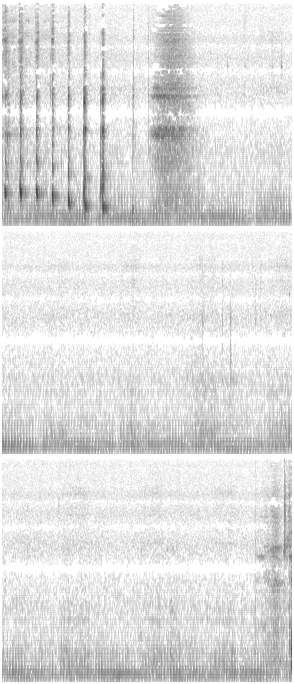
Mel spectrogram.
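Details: Siamese cats indoors, a rapid series of sharp clicks at the start, then a soft rhythmic purr throbbing steadily under a faint high hum.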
